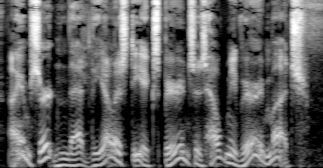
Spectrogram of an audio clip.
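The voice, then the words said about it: Put-on old man voice. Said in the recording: “I don't know a Vermont accent, so I'll just be an old man. ... that was a great impression.”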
